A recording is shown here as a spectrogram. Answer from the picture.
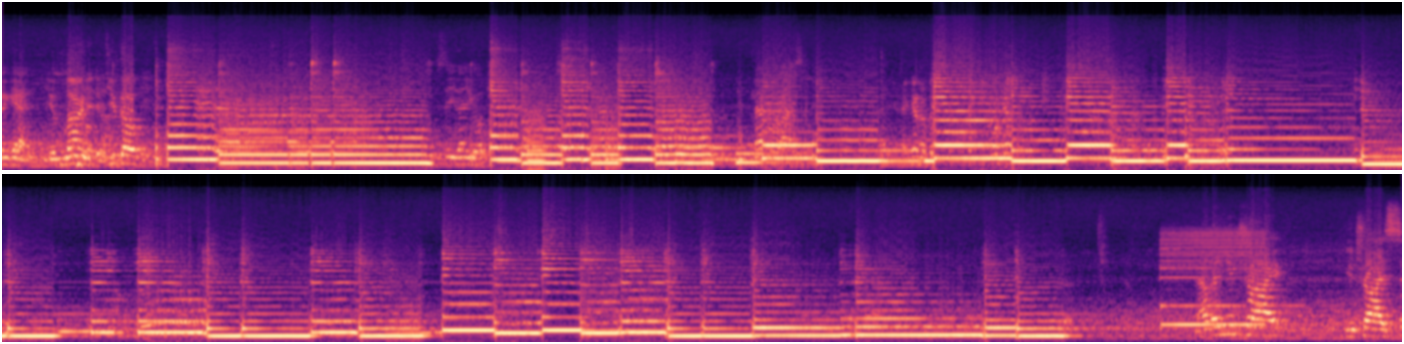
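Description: Electric guitar played through an amplifier: a slow lead melody of long sustained notes, some held for two to three seconds, with quicker note changes in between.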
